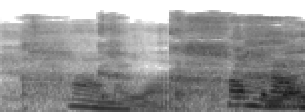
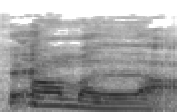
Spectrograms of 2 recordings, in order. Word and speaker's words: Kamala: Kamala. Tell her how you can remember how to pronounce it. Pamela. Put a P on it.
